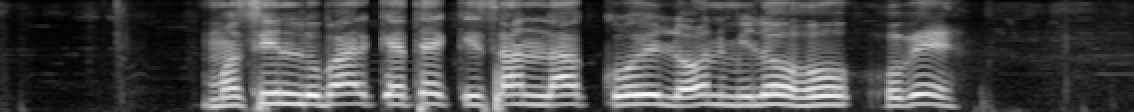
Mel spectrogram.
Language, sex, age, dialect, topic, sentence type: Magahi, male, 18-24, Northeastern/Surjapuri, agriculture, question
